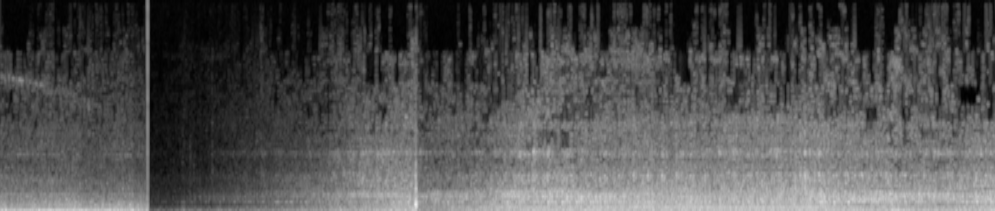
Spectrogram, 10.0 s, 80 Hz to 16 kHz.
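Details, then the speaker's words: 2001 5.9L 24-valve 2nd-gen Cummins diesel idling after valve lash adjustment: after a brief dropout it settles into an even, steady idle with no top-end ticking, much quieter than before. Normal idle. "Yeah, she's a lot quieter than she was before I did that. And she seems to be running really well."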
